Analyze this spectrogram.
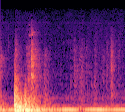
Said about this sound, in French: Elle lui dit, entrez. Il entre. Elle ferme la porte.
